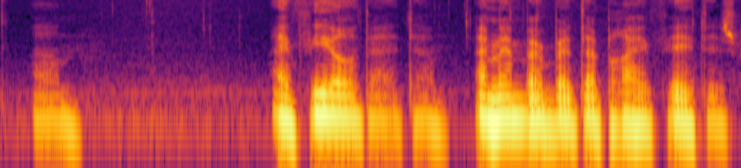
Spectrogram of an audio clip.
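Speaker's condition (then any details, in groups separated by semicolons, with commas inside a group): ALS; affects chest and throat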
